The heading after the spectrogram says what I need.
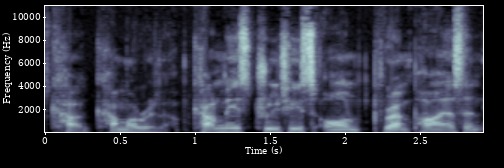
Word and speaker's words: Camarilla: I think there are various ways how to pronounce it. I think officially it's Camarilla. I could be wrong. I have seen Camarilla. Let's use Camarilla.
